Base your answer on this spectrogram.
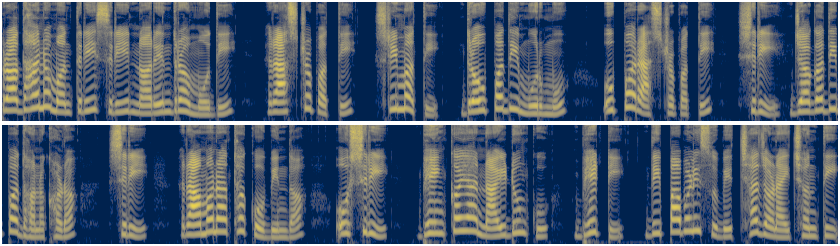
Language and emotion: Odia, neutral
